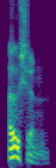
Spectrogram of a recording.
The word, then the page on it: ocean: British English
